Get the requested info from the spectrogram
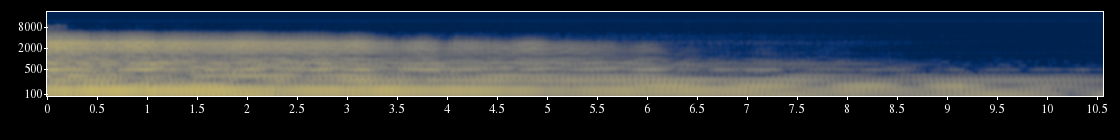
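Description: The closing distorted electric guitar chord of a rock song ringing out through effects and slowly dying away. Its bright upper edge fades first, about halfway through, leaving a low held drone.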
